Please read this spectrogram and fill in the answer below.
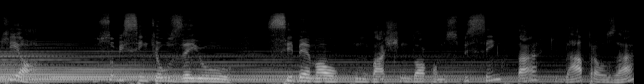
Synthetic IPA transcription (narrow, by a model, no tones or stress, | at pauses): kɪɔʊsubisĩŋkʊewuzejʊsibemawkõbaʃĩd̪ɔkõmʊsubɪsĩkʊ̥t̪akɪd̪apɾɐuza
